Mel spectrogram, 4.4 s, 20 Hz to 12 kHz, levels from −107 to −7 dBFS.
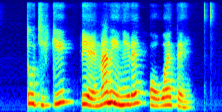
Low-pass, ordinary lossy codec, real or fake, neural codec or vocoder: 10.8 kHz; AAC, 64 kbps; fake; autoencoder, 48 kHz, 32 numbers a frame, DAC-VAE, trained on Japanese speech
